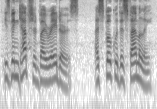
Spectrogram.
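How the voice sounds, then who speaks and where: A woman's voice: lowish voice, animated, normal speed, close to an everyday voice. A woman playing a determined young warrior student in a video game, speaking in a terse, dryly wry, resolute way. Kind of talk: video game character acting. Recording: clear noise of game ambience.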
